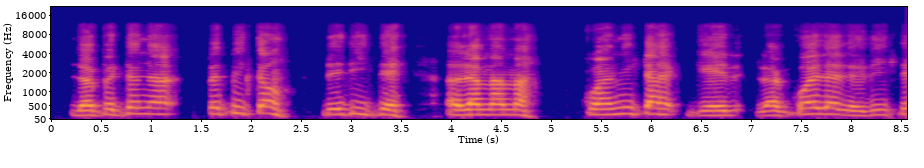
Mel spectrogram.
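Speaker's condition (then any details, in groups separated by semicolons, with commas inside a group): Cerebral palsy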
